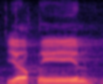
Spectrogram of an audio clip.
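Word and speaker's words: يقين: Pertama yang sering saya perhatikan itu terjadi kesalahan itu membaca huruf ko-nya itu terlalu tebal. Yakin, yakin, hati-hati. Sampai dibaca yakin tapi yakin bukan yakin.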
